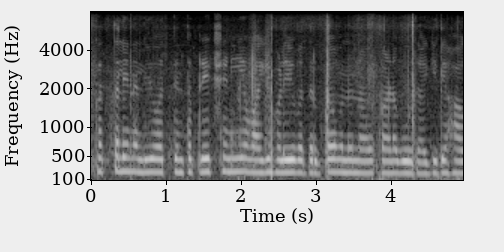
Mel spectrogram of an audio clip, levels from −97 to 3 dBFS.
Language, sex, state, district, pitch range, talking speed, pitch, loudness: Kannada, female, Karnataka, Raichur, 210-230 Hz, 110 wpm, 220 Hz, -25 LUFS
